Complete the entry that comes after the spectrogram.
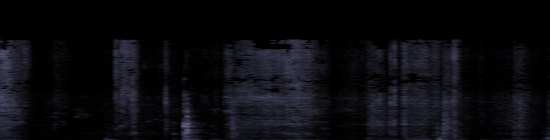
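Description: A hook knife held in the hand scrapes and carves shavings from inside the smooth hemispherical hollow of a square light pine block. Dry, rasping cuts come in uneven bursts, with a few sharper, low thumping strokes standing out against quieter scraping.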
